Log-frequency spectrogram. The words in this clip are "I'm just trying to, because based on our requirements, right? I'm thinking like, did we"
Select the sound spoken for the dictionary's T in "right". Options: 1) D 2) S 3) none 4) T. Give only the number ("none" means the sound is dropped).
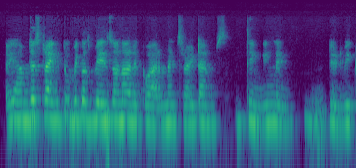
4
